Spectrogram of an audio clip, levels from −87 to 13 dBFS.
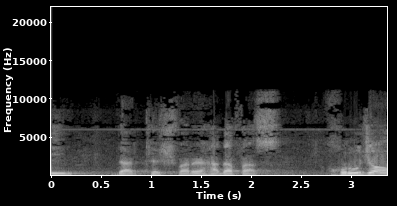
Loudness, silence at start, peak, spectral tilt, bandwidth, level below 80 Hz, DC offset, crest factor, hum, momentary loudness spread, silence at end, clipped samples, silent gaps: -19 LUFS; 0 s; -4 dBFS; -5.5 dB/octave; 11.5 kHz; -54 dBFS; under 0.1%; 14 dB; none; 16 LU; 0 s; under 0.1%; none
